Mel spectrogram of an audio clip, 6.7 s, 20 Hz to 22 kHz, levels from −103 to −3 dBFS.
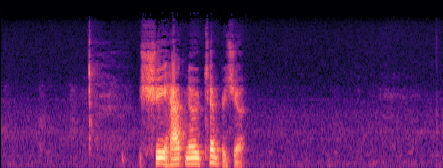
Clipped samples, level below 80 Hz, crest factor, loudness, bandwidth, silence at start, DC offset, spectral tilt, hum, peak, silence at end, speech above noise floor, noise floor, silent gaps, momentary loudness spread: under 0.1%; -56 dBFS; 20 dB; -15 LUFS; 10 kHz; 1.35 s; under 0.1%; -6 dB/octave; none; 0 dBFS; 3 s; 45 dB; -59 dBFS; none; 19 LU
